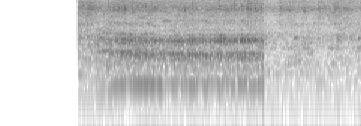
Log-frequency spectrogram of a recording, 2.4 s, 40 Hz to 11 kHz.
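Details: Cow at the Qurbani haat in Postogola, Balurmaat, one said to weigh 1000 kg, gives a single steady low moo of about one second that cuts off abruptly, with a faint market murmur behind it.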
